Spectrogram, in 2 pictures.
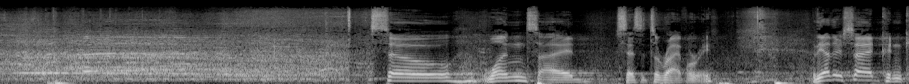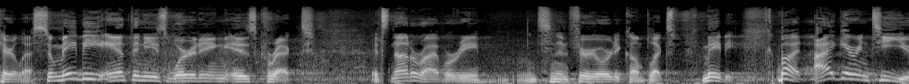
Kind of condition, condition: setting, live audience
